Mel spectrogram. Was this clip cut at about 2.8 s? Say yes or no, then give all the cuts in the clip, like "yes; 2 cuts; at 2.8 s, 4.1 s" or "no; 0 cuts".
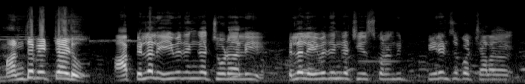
no; 1 cut; at 1.0 s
